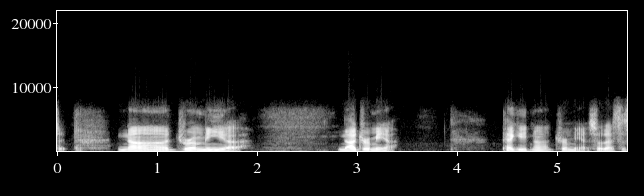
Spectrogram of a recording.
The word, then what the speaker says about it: Nadramia: Gilmore and Peggy Nadramia. This is a hard one to pronounce. I'd like to see you try and pronounce it. Nadramia.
